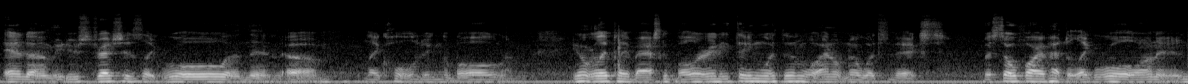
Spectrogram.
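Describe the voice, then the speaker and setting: Monotone, flat intonation marks a man speaking at a medium pitch and fairly slow pace. There is audible room echo and noticeable background noise. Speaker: vlogger recovering from head injury. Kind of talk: casual vlog. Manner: slurred speech; halting, with speech delay.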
